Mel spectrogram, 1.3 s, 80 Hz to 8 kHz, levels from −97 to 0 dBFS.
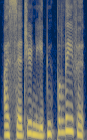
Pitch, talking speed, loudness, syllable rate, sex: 215 Hz, 320 wpm, -17 LUFS, 7.6 syllables/s, female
